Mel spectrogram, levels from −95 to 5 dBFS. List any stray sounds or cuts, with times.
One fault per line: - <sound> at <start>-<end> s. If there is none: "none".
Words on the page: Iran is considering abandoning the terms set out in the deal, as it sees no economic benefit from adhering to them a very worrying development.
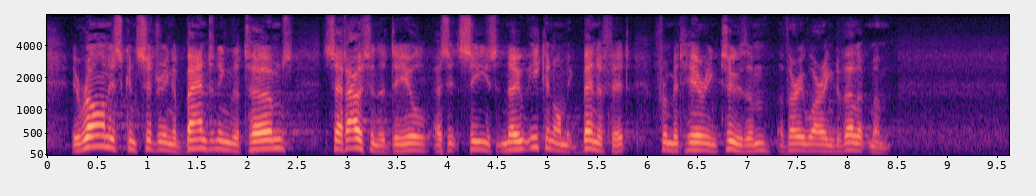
none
